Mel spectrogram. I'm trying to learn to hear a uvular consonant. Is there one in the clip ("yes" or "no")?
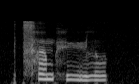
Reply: no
